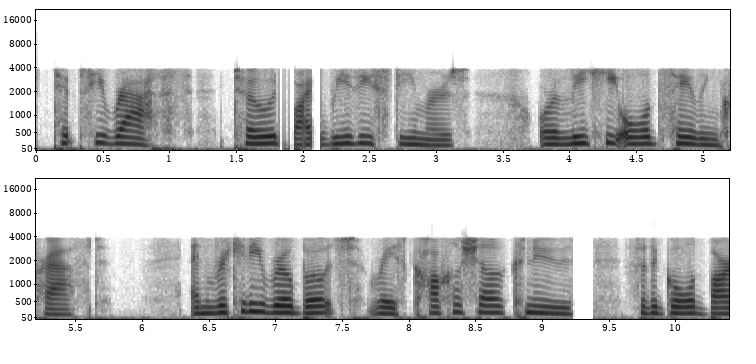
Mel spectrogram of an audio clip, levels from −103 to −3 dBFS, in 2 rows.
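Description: A speech recording over a phone line that lost packets, with the receiver playing silence in place of each missing one and no concealment. From 1.82 to 2.14 s about 180 ms drops out in holes scattered over 320 ms, the longest run 80 ms, and from 9.22 to 9.38 s a solid 160 ms gap opens. The hole lengths fit 20 ms packets, and each hole has hard edges, cut into the G.711 telephone band, which stops at 4 kHz.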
